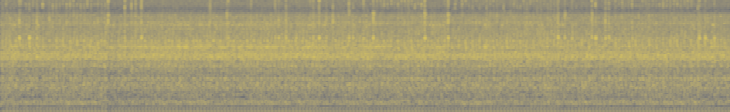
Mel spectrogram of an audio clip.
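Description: Diesel idles with a busy, uneven metallic rattle riding over the clatter, no clear single beat; some rattle, source not pinned down.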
